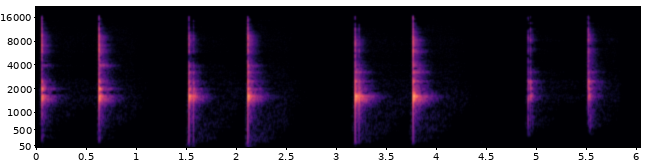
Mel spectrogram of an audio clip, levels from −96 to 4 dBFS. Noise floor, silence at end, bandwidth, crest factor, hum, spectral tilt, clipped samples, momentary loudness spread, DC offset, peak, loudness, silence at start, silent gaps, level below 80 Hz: -80 dBFS; 0.5 s; 16 kHz; 32 dB; none; 4.5 dB/octave; under 0.1%; 22 LU; under 0.1%; 0 dBFS; -27 LUFS; 0.05 s; 1.31-1.49 s, 2.84-3.14 s, 4.53-4.89 s; under -90 dBFS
